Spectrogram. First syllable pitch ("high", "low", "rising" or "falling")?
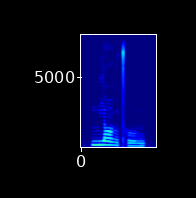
falling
